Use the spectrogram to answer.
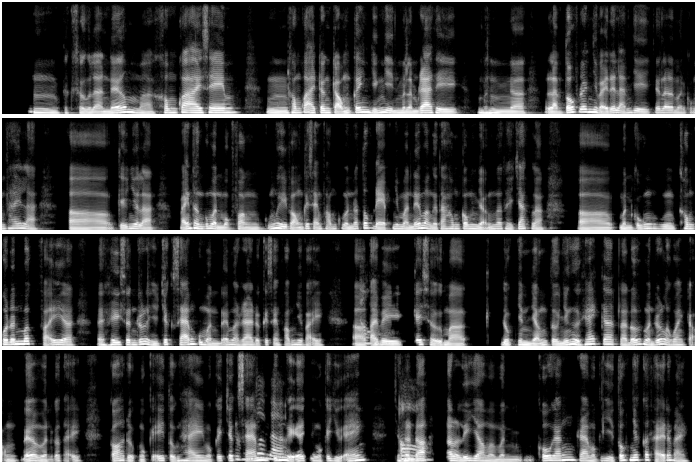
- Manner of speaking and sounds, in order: laughing while speaking: "mình"; tapping
- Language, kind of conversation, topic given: Vietnamese, advice, Làm thế nào để vượt qua cầu toàn gây trì hoãn và bắt đầu công việc?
